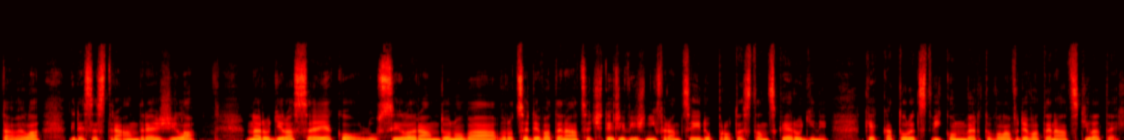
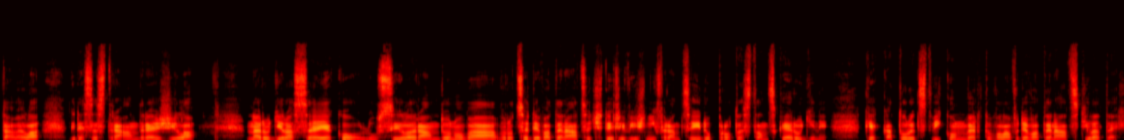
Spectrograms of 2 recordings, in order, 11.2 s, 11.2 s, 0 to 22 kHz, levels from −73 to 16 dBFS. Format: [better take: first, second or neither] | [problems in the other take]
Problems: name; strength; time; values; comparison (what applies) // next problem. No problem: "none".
first | thin; very; fading below 450 Hz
